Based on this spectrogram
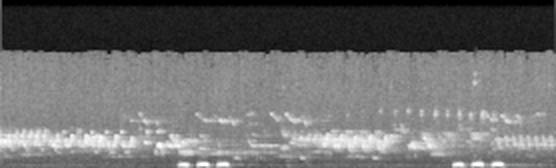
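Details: In the wild, a white-breasted waterhen gives two bursts of three rapid, low, hollow notes about three seconds apart. A constant wash of high bird twittering sits behind it.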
